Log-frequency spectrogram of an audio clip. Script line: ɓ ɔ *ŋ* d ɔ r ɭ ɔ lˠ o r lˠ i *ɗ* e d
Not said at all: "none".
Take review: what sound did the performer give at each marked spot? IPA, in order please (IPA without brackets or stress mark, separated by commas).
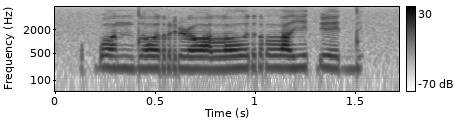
n, ɗ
